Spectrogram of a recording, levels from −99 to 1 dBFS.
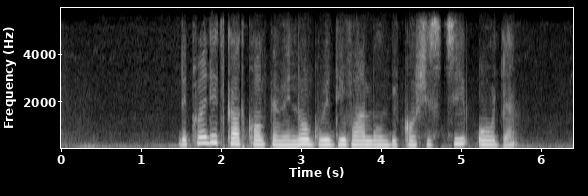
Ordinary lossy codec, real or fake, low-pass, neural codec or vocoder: Opus, 24 kbps; fake; 5.4 kHz; codec, 44.1 kHz, 1.7 kbps, Pupu-Codec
